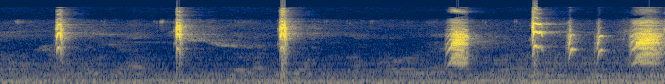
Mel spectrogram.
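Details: Long-tailed shrike female calling for the male, giving three sharp high clicks spaced about half a second apart, then a burst of harsher, buzzy notes and quick chips at the end.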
